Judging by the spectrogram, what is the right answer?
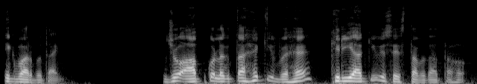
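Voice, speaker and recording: A man's voice: medium pitch, expressive, moderate pace, mellow, dry recording, studio quality. A man teaching an online grammar class. He keeps asking his students questions and then answers them himself. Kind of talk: online exam-prep grammar lesson.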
